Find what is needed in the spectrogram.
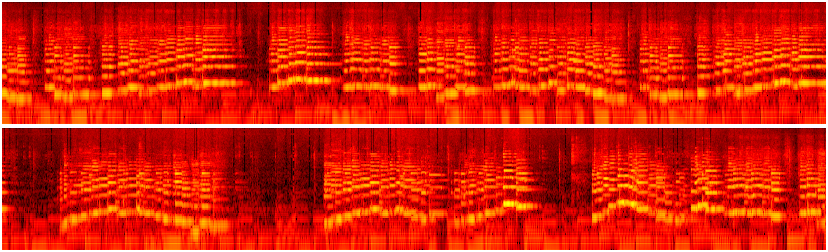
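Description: Small jazz group playing live: a clarinet carries a winding melody in phrases with short breaths between them, over guitar accompaniment.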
